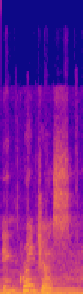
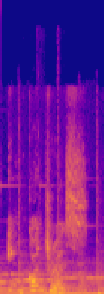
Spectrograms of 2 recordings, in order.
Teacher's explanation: the morpheme in becomes ing when preceding a velar consonant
